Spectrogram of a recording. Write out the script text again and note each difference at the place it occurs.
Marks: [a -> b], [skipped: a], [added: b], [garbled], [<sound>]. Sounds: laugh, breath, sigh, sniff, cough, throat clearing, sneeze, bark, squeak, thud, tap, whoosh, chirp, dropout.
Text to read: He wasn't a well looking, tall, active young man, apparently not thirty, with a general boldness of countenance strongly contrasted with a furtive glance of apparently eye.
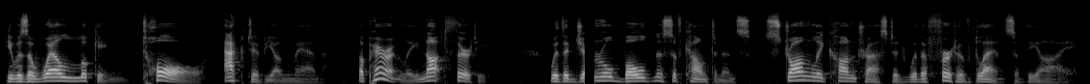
He [wasn't -> was] a well looking, tall, active young man, apparently not thirty, with a general [dropout] boldness of countenance strongly contrasted with a furtive glance of [apparently -> the] eye.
